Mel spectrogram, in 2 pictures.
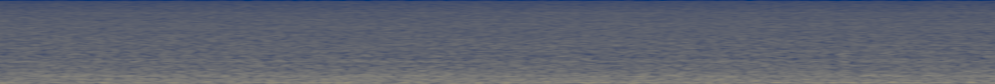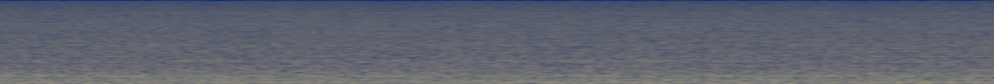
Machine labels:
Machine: fan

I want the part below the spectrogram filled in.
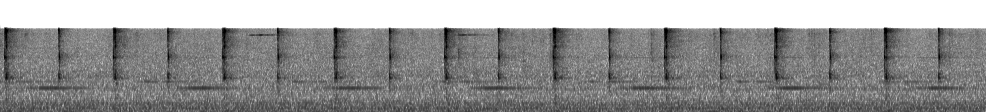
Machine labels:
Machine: valve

